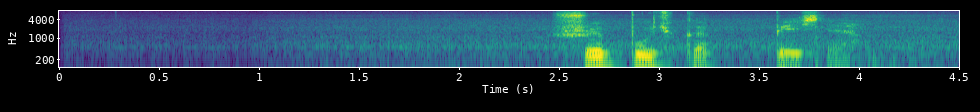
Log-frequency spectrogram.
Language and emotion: Russian, neutral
